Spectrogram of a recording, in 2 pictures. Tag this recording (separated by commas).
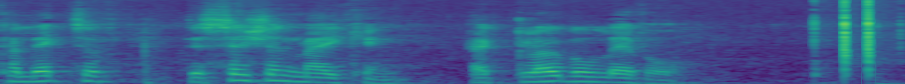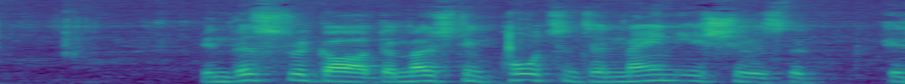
Speech, Male speech, monologue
